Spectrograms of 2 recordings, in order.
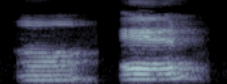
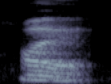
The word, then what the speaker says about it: heir: HEIR, he was that heir of that kingdom. Okay, उत्तराधिकारी जिसको आप बोलते हैं, the spelling is HEIR, pronounced as heir. Please pay attention towards this. Okay, don't pronounce it as higher, because he was the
